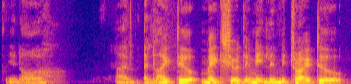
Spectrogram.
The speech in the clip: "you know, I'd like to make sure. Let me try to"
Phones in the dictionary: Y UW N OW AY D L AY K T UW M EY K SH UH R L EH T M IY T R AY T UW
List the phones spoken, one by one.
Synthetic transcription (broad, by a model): Y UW N OW AY L AY K T UW M EY K SH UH L L EH T M IY T R AY T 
